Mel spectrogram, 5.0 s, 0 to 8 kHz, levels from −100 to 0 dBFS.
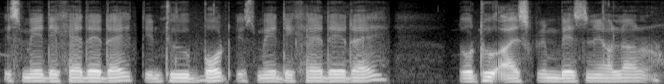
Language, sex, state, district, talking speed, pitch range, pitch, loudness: Hindi, male, Arunachal Pradesh, Longding, 215 wpm, 115-120 Hz, 115 Hz, -17 LUFS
